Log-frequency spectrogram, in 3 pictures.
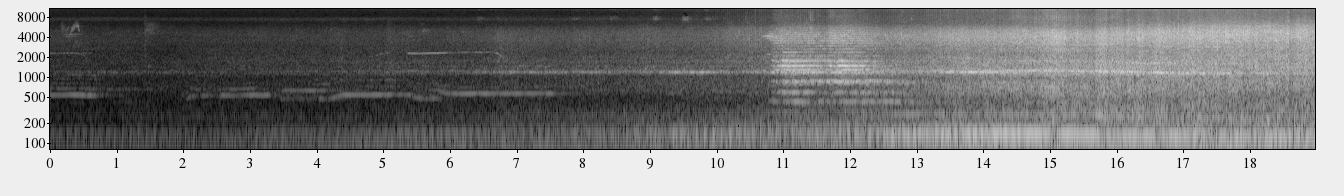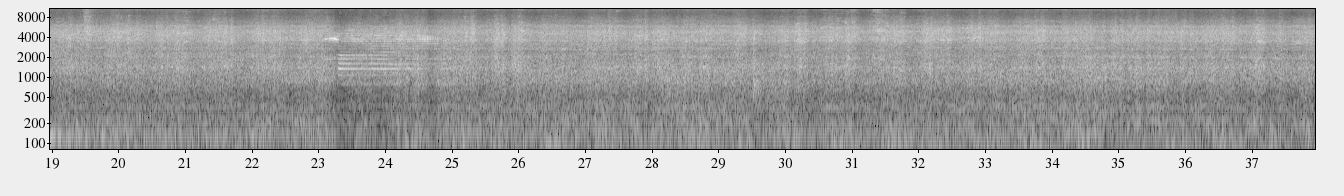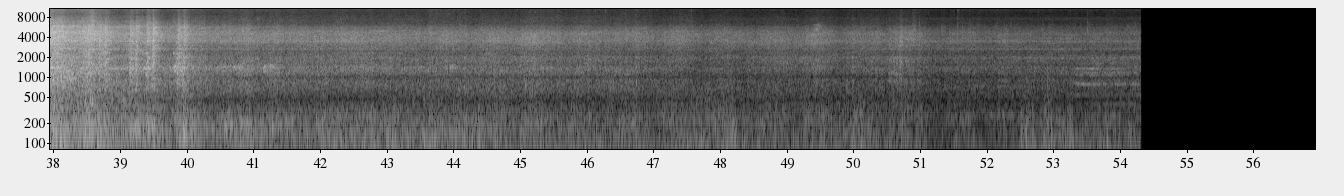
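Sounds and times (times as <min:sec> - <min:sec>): train horn: 0:00.0 - 0:19.8, 0:22.9 - 0:25.4, 0:53.2 - 0:54.3
train wheels clattering on rails: 0:09.0 - 0:48.2.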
